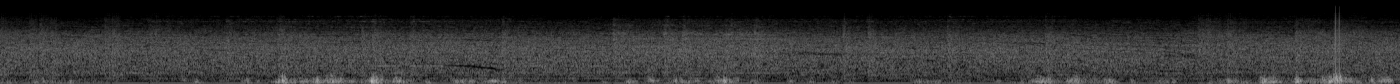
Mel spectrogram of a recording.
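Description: Steady hiss of a large church's room tone through the altar microphone, with scattered soft low bumps and rustles from handling at the altar, a few slightly louder knocks near the start.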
